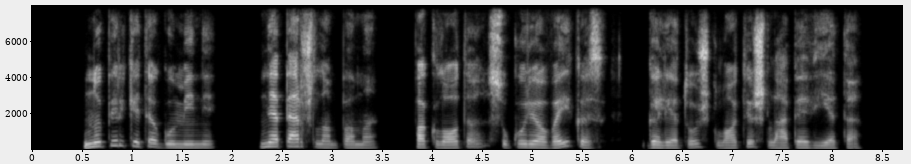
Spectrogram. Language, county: Lithuanian, Vilnius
